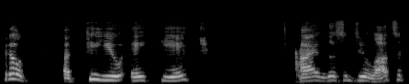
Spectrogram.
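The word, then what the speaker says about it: Tuath: the mug by the way it's built a t-u-a-t-h I listen to lots of Celtics the recordings the pH is silent yeah so it's Tua and you stop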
